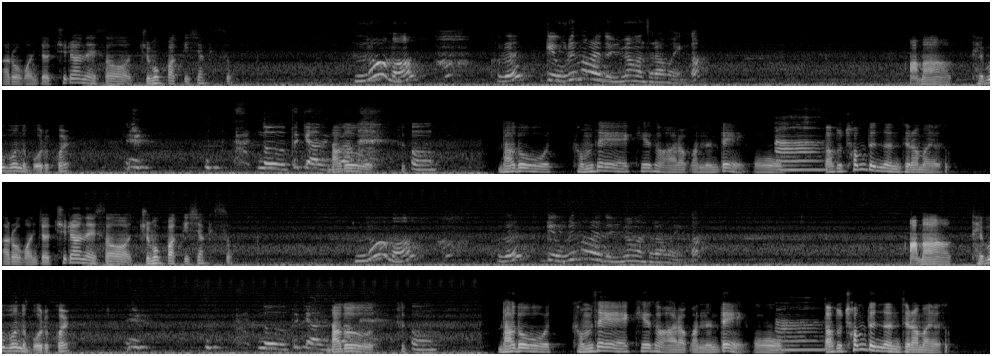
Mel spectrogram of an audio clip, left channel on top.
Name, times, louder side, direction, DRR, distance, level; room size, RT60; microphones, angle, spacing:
voice 1, 0.0-2.3 9.1-10.6 13.2-13.9 14.8-17.7 18.1-19.4, right 4 dB, 60° right, 0.5 m, -28 dB
sound 1, 0.8-14.7, right 1 dB, 90° right, 1.7 m, -40 dB
voice 2, 3.5-7.0 11.1-11.3 11.9-13.7 14.0-14.3 17.6-18.2, left 2 dB, 50° left, 1.6 m, -32 dB
15.5 x 13.0 x 2.4 m
head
